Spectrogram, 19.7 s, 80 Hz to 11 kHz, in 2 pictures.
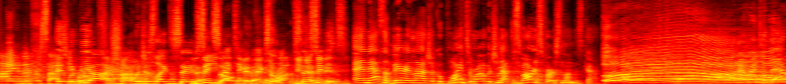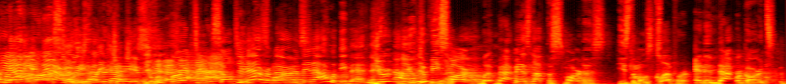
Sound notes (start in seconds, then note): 7.5 all shout; 8.2 overlapping chatter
